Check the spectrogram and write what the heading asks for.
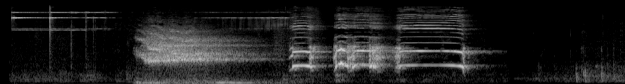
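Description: A crowing call in several short syllables, about three seconds in, ending in one long held note. Before it come a few clicks and a rush of noise lasting about a second and a half.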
